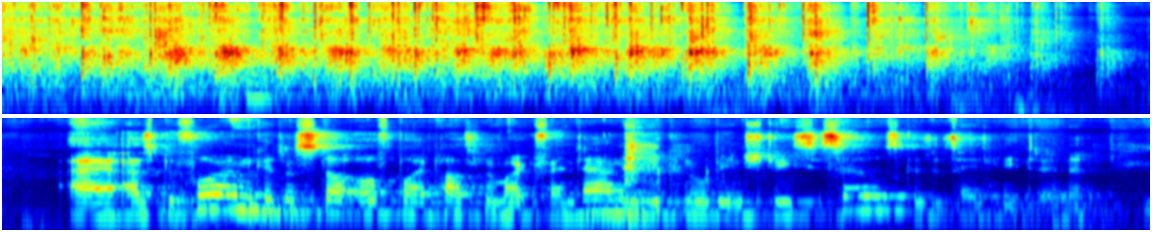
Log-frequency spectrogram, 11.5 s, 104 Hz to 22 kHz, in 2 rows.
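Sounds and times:
audience applause: 0:00.0 - 0:05.7
speech: 0:06.1 - 0:11.4.

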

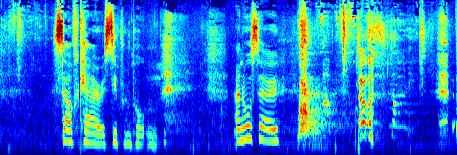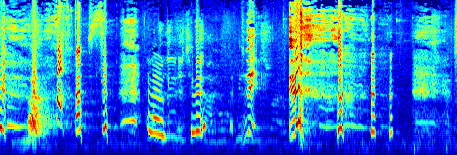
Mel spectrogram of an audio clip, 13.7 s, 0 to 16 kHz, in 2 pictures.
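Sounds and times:
speech: 0:00.9 - 0:02.7, 0:03.5 - 0:05.7
dog barking: 0:04.5 - 0:05.0, 0:07.2 - 0:07.7
laughter: 0:06.6 - 0:10.0, 0:11.2 - 0:12.8.

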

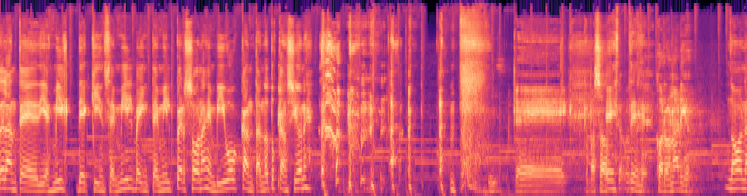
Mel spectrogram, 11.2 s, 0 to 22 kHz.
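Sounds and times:
speech: 0:00.0 - 0:05.6, 0:07.7 - 0:11.2
laughter: 0:04.8 - 0:07.2
person coughing: 0:04.8 - 0:07.5.

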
